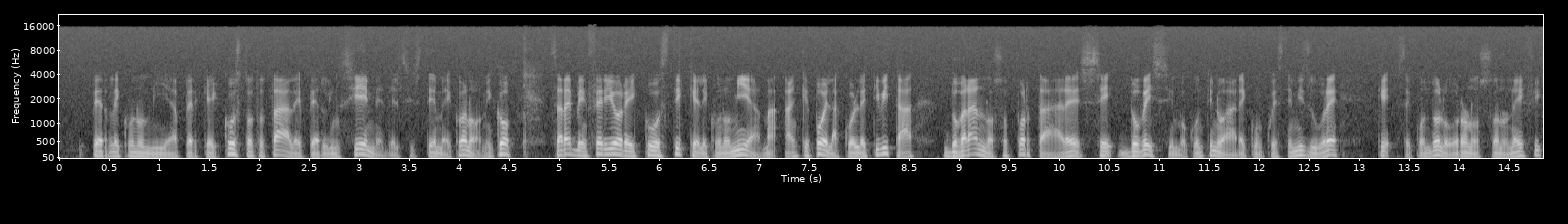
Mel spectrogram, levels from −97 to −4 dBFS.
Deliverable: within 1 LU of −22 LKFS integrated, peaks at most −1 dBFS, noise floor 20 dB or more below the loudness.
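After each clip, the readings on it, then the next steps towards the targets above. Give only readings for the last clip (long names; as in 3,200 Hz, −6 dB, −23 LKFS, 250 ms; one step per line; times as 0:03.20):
background noise floor −42 dBFS; target noise floor −48 dBFS; integrated loudness −28.0 LKFS; sample peak −4.5 dBFS; target loudness −22.0 LKFS
→ noise reduction from a noise print 6 dB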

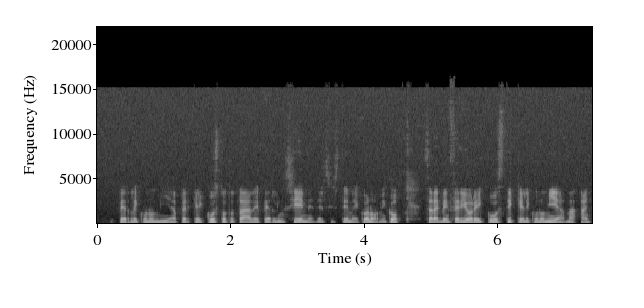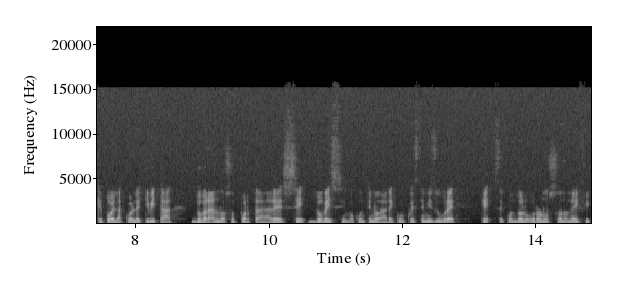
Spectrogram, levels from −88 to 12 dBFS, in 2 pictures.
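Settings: background noise floor −48 dBFS; integrated loudness −28.0 LKFS; sample peak −4.5 dBFS; target loudness −22.0 LKFS
→ level +6 dB
brickwall limiter −1 dBFS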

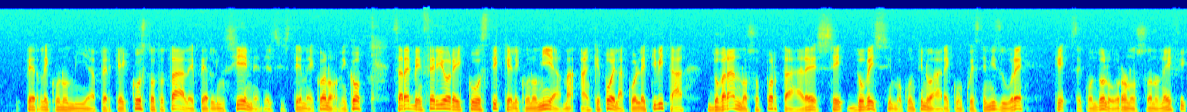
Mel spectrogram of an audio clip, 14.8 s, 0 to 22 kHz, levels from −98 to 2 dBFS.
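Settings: integrated loudness −22.0 LKFS; sample peak −1.0 dBFS; background noise floor −42 dBFS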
